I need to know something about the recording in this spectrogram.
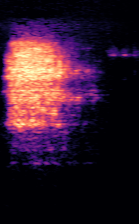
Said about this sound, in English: Ribs come in and out. And again, once again, breathing in.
